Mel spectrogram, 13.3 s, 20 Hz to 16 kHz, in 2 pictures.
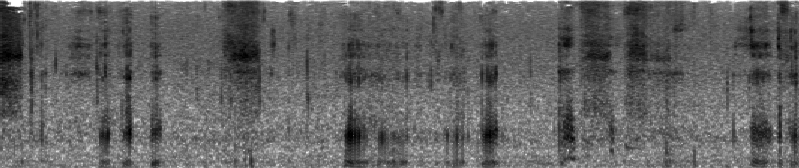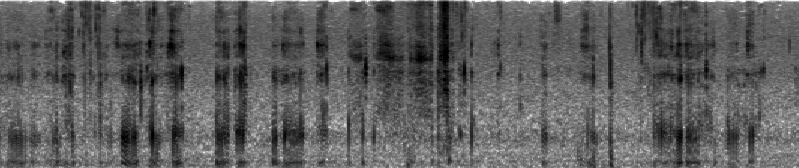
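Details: Maria, a pet pug in Saitama, Japan, recorded 3 August 2020 while pulling cotton stuffing out of something, snorting and snuffling in rapid, irregular bursts of low, rough puffs throughout.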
